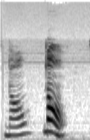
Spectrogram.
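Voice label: "Nuo", Chinese syllable; Уроки фонетического блока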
